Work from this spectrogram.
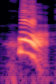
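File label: "huo", Mandarin, fourth tone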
